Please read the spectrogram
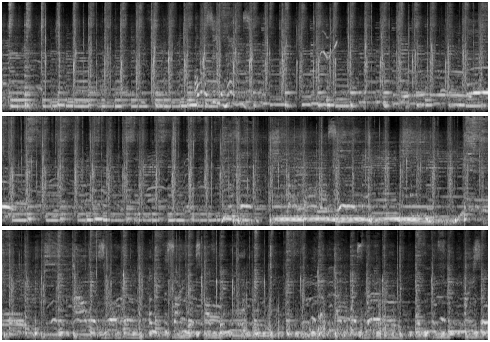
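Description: A live band playing on stage, with singing over a steady drum beat. The bass end fills in and the music grows fuller about halfway through.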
